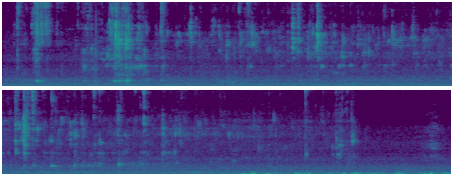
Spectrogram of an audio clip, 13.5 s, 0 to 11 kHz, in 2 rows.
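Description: About 400 grams of water is poured into a dish wash liquid concentrate, with quiet drips at first and then a louder, splashy gurgling pour toward the end, close by.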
